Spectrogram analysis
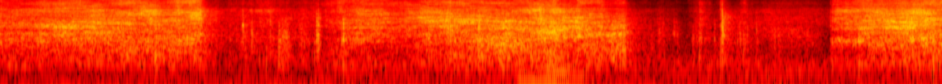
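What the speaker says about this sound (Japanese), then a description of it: "こちら新聞切ります。" A Damascus-patterned all-stainless chef knife slices through newspaper in a few smooth, swishing rasps, close and fairly quiet, broken by short pauses and with no talking.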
